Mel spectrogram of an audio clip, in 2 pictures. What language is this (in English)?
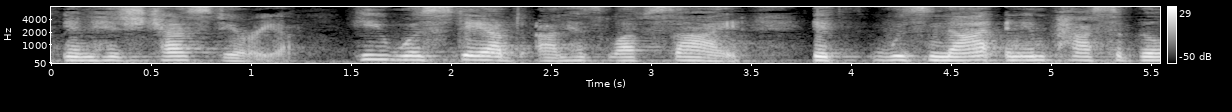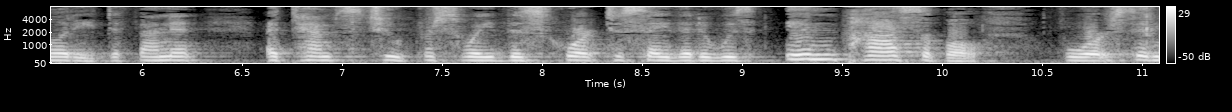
English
